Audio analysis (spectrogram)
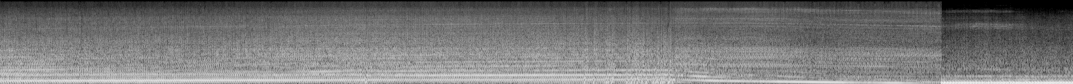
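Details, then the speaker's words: Turbo Nissan S14 (KA engine) on the dyno under boost: pulls hard on a steady rising drone, then the note turns ragged and stutters near the top; ignition breaking up. "Alright, so it's breaking up a decent amount."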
